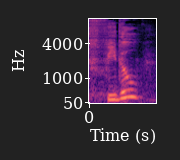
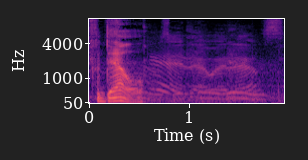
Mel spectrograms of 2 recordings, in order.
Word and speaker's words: Fedel: will meet with fedel she pronounced it fedel I would have said Fidel like Castro but anyway so there is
